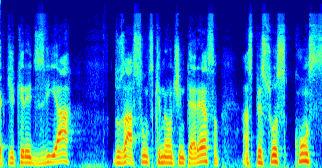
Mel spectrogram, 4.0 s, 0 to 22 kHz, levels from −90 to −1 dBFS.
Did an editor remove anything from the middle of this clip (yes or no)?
no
